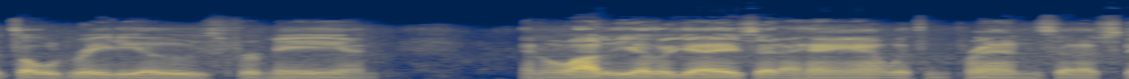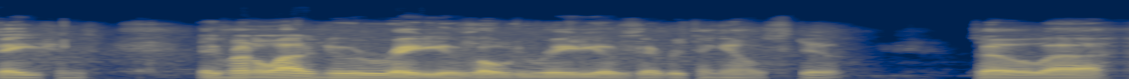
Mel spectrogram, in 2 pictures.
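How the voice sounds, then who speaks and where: A man casually chatting about his radio hobby at his home station, relaxed and rambling with many fillers. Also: extremely low pitch, a little hiss or hum. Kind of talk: casual chat to camera.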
